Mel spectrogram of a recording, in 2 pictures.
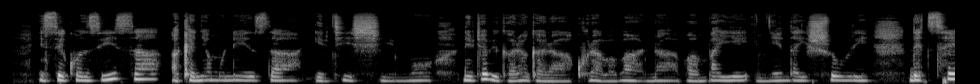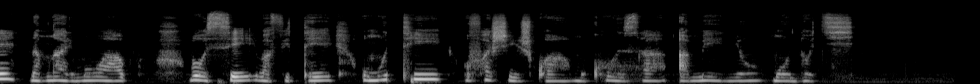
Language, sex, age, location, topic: Kinyarwanda, female, 25-35, Kigali, health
